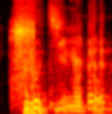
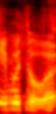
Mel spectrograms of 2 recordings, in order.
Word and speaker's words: Emoto: Emoticon. Non, c'est Emoto.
